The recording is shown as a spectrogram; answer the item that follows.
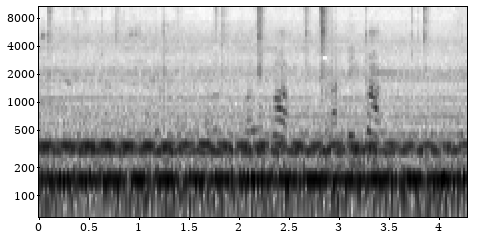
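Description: Steady drone of an Airbus A320-family jet airliner's engines at taxi power, heard inside the cabin, with a few sharp clicks.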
